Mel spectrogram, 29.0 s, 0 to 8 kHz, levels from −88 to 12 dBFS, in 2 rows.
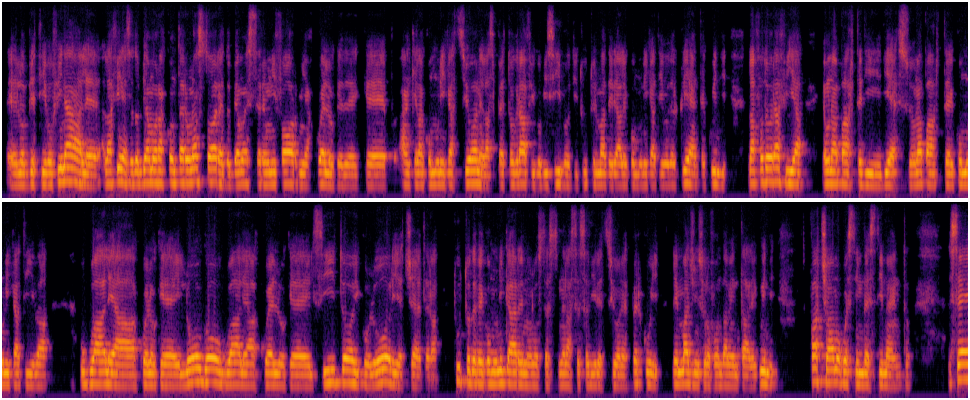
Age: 20-39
